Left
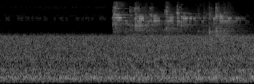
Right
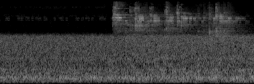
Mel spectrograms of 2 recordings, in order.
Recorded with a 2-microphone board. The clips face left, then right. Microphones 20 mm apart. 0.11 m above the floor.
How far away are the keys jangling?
About 4 m.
